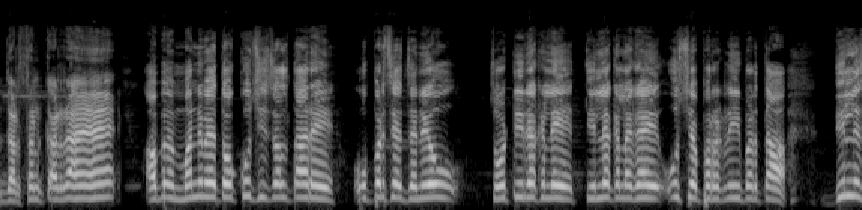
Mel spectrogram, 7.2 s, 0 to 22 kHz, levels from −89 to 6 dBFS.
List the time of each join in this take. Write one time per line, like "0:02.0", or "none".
0:01.1

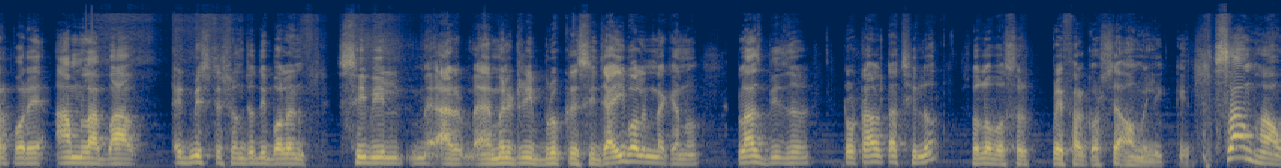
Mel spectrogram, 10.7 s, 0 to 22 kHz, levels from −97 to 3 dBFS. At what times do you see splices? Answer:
none

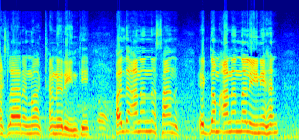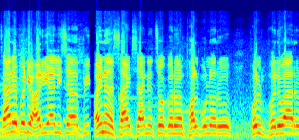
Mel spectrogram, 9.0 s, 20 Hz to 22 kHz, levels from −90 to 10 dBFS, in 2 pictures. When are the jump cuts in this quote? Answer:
0:05.8

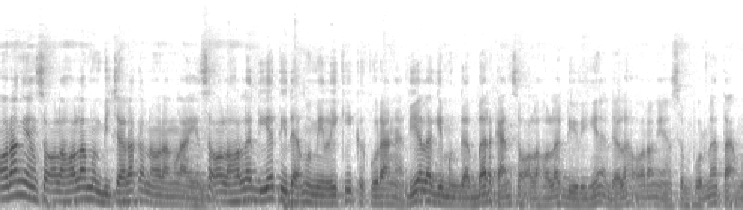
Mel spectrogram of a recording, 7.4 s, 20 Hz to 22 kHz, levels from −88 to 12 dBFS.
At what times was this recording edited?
0:02.0
0:04.0

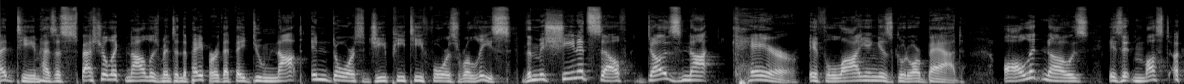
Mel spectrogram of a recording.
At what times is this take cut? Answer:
0:05.1

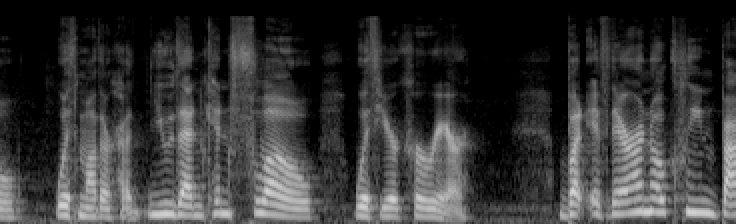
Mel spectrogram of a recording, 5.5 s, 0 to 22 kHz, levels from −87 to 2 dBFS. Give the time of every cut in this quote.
none

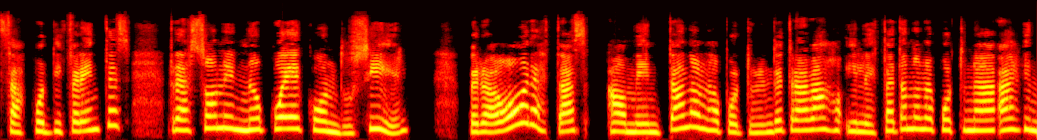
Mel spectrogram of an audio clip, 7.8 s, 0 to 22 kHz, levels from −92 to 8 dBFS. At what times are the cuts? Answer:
none

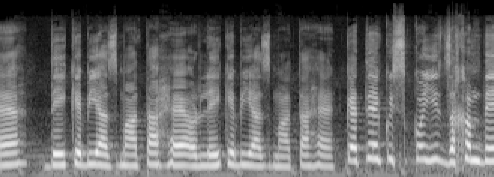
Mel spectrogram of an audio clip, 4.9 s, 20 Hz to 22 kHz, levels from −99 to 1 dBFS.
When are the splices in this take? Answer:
0:03.4

